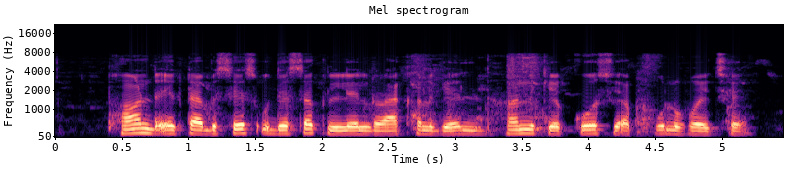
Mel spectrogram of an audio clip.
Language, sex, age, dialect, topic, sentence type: Maithili, male, 25-30, Eastern / Thethi, banking, statement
